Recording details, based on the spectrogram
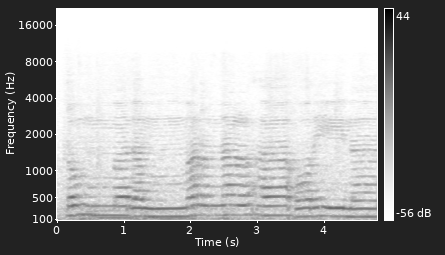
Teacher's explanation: Nanya nggak boleh panjang, tapi langsung nal gitu.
